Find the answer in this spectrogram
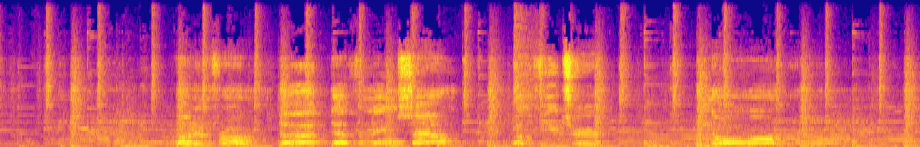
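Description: Live country band playing an instrumental passage: a fiddle plays a sliding melody over strummed acoustic guitar, with a steady low pulse from the rest of the band underneath.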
